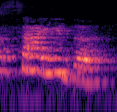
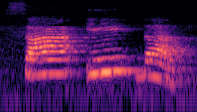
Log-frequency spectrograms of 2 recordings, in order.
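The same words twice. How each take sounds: First: Said in the usual way. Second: SAÍDA split slowly into SA, Í, DA; three separate beats on saída, SA-Í-DA; saída broken apart with pauses between syllables. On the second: Shown as a demonstration. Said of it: "porque é vogal mais vogal".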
